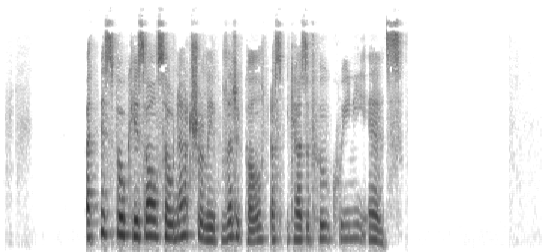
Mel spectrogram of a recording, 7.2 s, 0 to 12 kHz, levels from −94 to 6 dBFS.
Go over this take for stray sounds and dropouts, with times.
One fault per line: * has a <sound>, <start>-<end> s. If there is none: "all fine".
all fine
